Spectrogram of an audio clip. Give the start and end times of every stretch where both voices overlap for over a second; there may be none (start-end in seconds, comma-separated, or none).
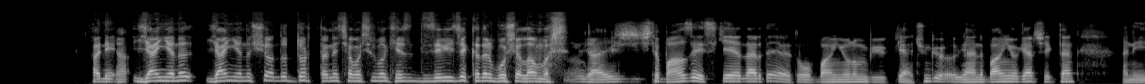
none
